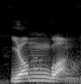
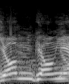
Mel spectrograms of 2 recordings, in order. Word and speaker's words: 염광: 염광. 염광? 네. 염광? 예. 빛하고 소금. 아. 예, 빛하고 소금이죠. 예. 그 잡지인데. 발음 잘하셔야 합니다. 네. 염병이 아니라 염광.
